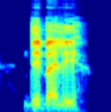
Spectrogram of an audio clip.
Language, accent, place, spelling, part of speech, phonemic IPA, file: French, France, Lyon, déballer, verb, /de.ba.le/, LL-Q150 (fra)-déballer.wav
- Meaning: to unpack, unwrap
